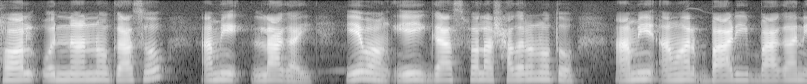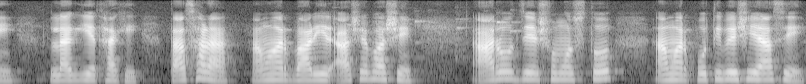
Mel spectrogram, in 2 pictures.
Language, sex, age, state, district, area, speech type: Bengali, female, 60+, West Bengal, North 24 Parganas, rural, spontaneous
